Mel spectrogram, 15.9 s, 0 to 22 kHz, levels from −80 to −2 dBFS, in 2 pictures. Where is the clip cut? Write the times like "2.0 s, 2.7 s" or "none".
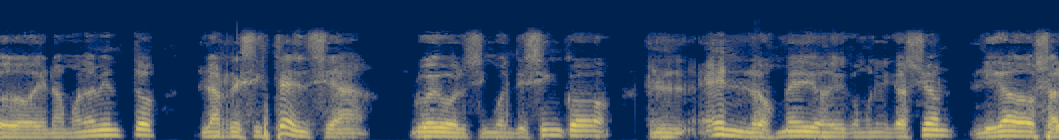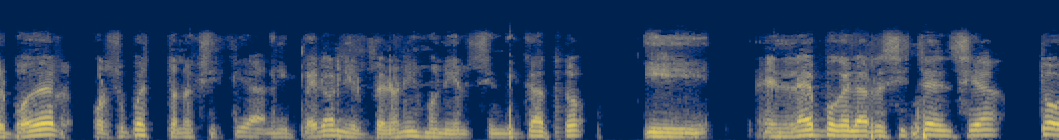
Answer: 7.2 s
